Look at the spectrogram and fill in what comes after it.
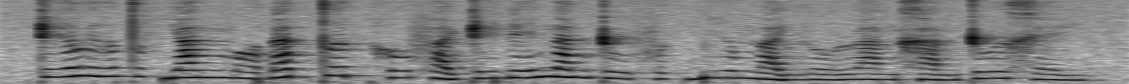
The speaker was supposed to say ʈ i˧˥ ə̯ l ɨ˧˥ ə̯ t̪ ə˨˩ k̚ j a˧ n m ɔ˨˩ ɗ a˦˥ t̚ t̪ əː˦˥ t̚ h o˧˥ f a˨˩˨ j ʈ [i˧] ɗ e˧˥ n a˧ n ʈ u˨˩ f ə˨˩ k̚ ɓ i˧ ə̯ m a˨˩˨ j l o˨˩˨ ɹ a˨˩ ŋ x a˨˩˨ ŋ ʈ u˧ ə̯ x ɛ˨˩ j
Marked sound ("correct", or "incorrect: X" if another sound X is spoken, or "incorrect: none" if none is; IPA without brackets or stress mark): correct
